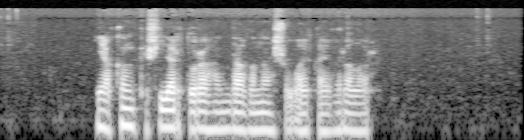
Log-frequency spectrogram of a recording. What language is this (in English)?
Bashkir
